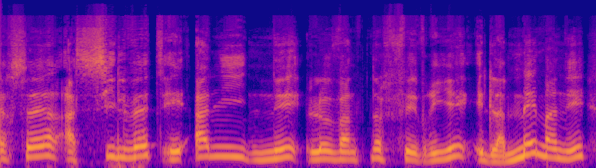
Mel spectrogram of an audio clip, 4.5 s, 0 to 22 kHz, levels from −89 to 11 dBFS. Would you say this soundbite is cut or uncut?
cut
